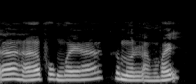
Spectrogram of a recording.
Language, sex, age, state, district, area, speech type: Bodo, female, 60+, Assam, Baksa, rural, spontaneous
